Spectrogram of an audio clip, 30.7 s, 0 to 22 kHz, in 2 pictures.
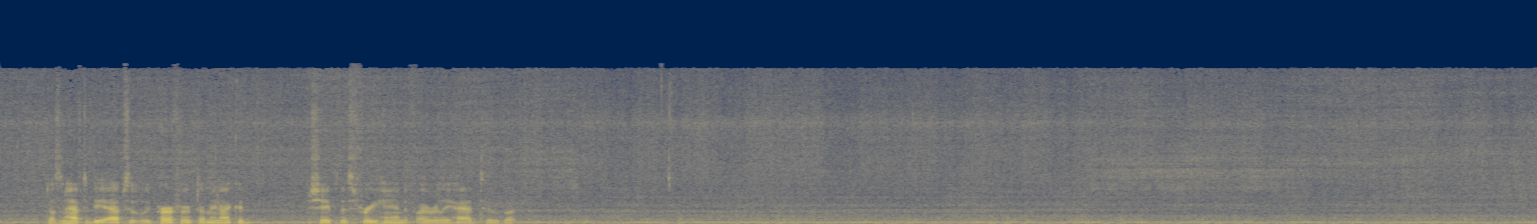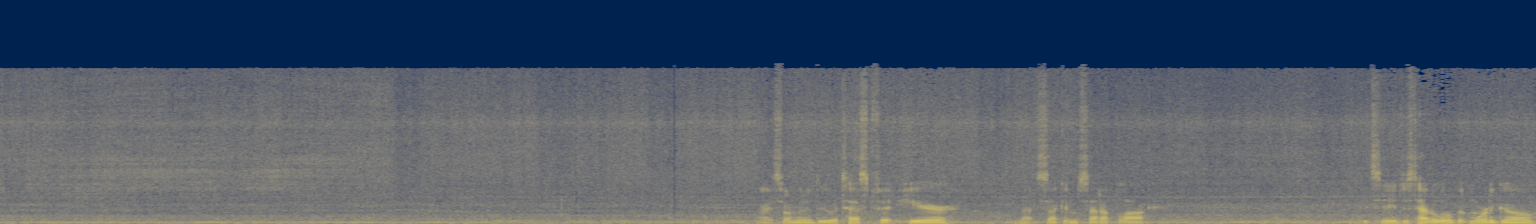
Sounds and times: Speech: 0:00.4 - 0:05.2, 0:22.9 - 0:27.0, 0:29.0 - 0:30.7.

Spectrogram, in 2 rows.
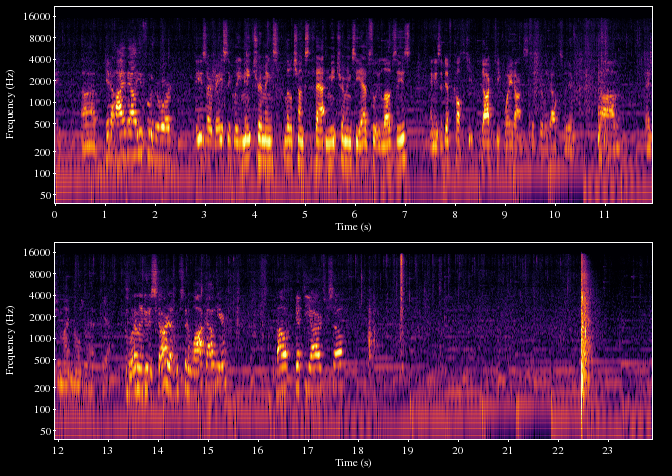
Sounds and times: Speech: 0:00.0 - 0:15.4, 0:16.3 - 0:17.8
Music: 0:00.0 - 0:23.8.

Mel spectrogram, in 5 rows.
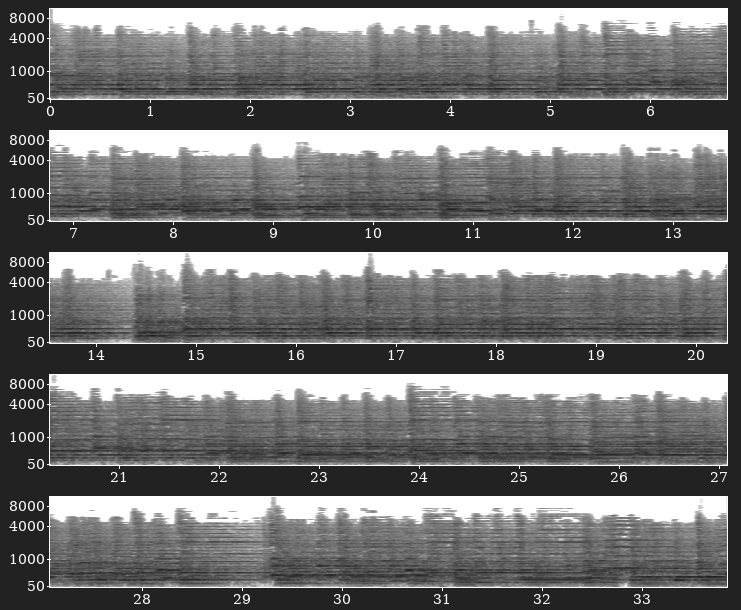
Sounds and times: Orchestra: 0:00.0 - 0:33.8.

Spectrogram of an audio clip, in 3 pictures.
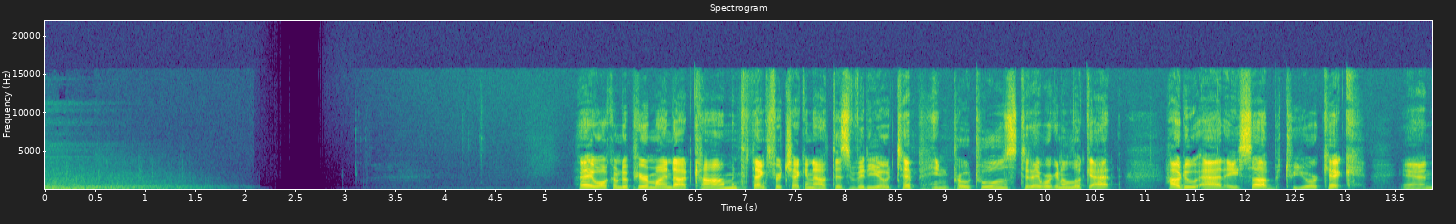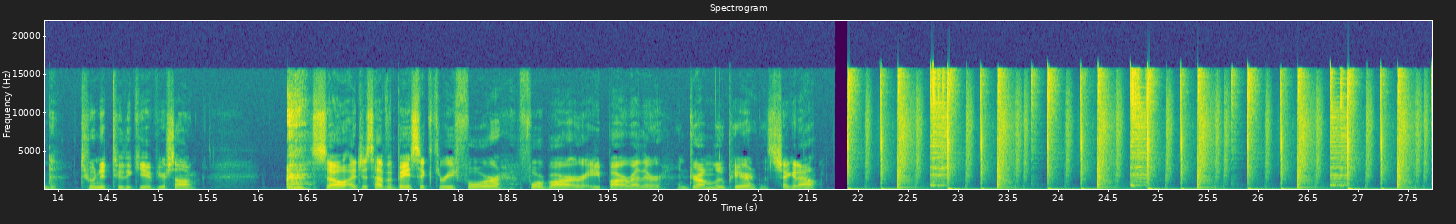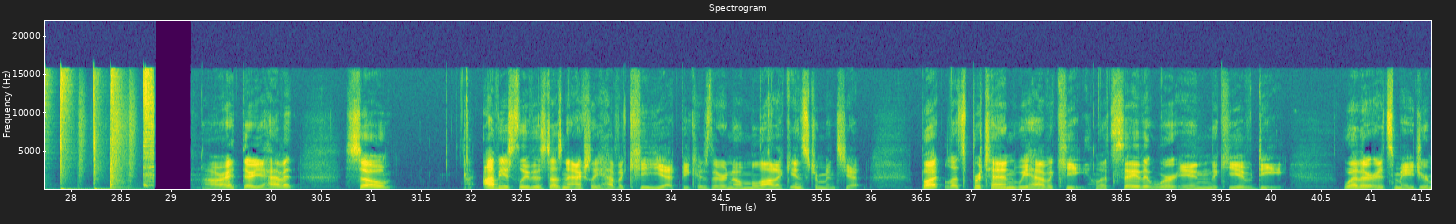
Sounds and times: Speech: 0:05.3 - 0:15.4, 0:16.3 - 0:21.7, 0:29.3 - 0:31.3, 0:31.9 - 0:41.6
Music: 0:21.9 - 0:28.8.

